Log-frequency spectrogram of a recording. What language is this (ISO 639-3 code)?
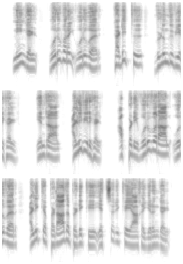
tam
